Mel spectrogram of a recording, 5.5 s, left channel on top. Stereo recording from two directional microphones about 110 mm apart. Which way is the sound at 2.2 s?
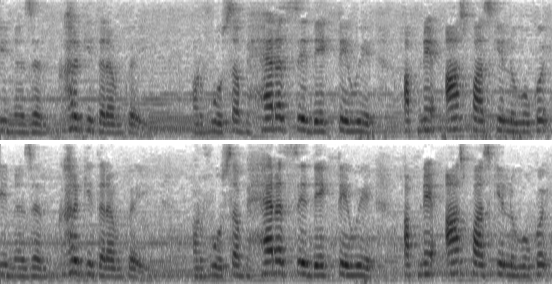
40° right (ahead or behind).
